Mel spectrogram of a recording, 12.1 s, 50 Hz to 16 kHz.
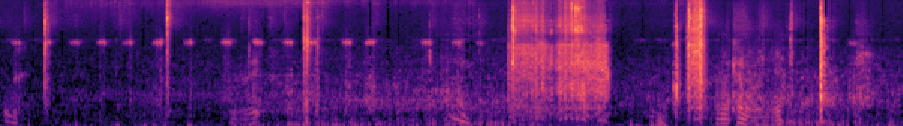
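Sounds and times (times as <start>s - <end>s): cricket chirping: 0.0s - 12.0s
sharp clicks: 9.0s - 9.5s.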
